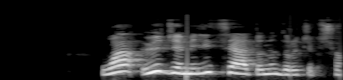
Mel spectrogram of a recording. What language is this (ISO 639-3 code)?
abk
